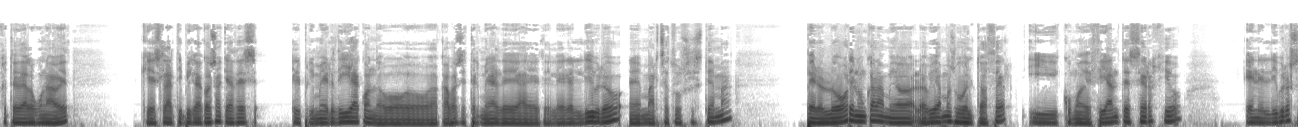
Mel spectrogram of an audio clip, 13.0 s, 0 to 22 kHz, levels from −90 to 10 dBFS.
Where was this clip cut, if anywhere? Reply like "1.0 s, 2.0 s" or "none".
6.3 s, 8.5 s, 10.2 s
